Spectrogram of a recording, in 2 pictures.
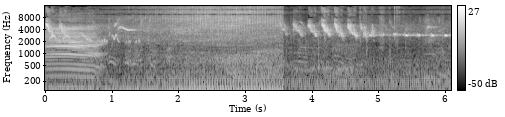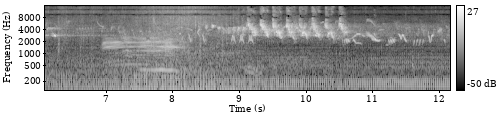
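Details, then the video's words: Dozens of tame, healthy cattle return to the shed on a warm evening along a village road bordered by green trees. A short moo opens, a longer lowing moo follows later, and birds chirp busily in the background. "Suara Sapi Moo"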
